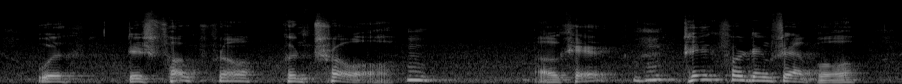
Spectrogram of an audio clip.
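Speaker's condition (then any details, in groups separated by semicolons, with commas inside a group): Cerebral palsy; lifelong; speaks slowly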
